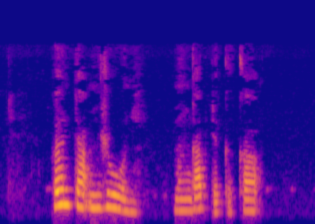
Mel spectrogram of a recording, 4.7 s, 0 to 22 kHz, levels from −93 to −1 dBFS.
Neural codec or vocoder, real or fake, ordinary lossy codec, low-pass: none; real; AAC, 32 kbps; 10.8 kHz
